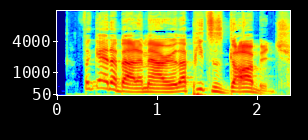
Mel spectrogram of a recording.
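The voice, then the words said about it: Put-on New York accent. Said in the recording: “do the whole New York accent?”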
